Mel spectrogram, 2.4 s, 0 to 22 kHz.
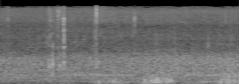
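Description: Distant Cessna 182T Skylane's single piston engine droning steadily as a faint buzz, with wind and handling rumble on the microphone.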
